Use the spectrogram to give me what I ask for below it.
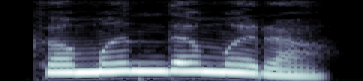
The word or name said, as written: ಕಮಂದಮರ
